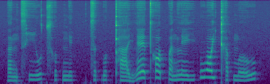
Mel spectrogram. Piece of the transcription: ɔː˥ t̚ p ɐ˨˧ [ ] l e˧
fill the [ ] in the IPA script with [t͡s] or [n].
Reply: n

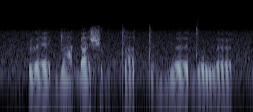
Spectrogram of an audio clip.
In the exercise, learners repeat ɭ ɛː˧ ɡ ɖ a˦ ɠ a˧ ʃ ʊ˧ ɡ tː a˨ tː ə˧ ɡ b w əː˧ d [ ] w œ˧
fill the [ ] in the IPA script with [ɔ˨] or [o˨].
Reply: o˨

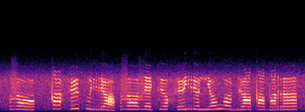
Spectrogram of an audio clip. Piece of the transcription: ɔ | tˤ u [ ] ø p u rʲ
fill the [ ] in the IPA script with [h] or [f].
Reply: h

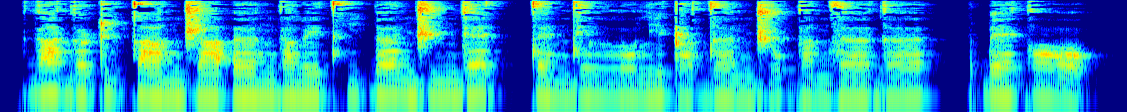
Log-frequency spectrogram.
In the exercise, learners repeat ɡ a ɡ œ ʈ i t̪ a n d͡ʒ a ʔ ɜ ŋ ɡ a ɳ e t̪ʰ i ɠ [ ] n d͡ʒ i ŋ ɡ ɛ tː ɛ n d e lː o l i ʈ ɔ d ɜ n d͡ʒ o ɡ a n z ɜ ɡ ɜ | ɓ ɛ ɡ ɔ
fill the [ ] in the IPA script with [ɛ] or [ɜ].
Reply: ɜ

